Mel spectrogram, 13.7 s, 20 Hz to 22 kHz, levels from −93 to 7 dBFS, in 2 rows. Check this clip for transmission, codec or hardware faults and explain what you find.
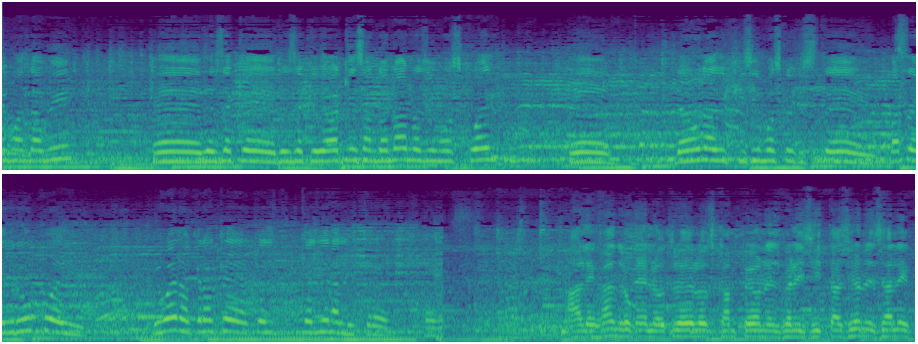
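The clip has one fault, compressed frames skipped, occurring four times: at 3.72–3.77 s, 6.69–6.75 s, 9.29–9.34 s and 11.57–11.62 s. At each point, whole frames of the compressed stream are missing or rejected as damaged, so playback jumps ahead by around 300 ms of audio. That fits losing roughly seven frames of 46.4 ms. On a waveform, the envelope changes abruptly at each join. On a spectrogram, a brief vertical smudge appears where the spectral content jumps.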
